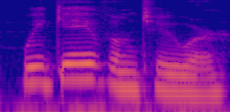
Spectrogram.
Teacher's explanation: the only content word of the sentence gave carries the main stress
